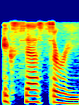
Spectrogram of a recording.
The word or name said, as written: accessary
